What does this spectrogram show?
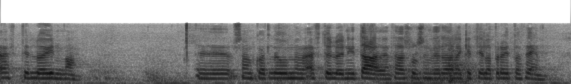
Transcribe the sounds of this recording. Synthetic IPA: ɛft̪ɪɾlœːɥna | samkʰat̪lɛɣʏmʏmɛ̰ft̪ɪɾlœːɥnit̪aːɣɛnθaðɛɾsosɛmvɛːɾʏðalacːɪt̪ʰɪlaðpɾeːjt̪aθejm

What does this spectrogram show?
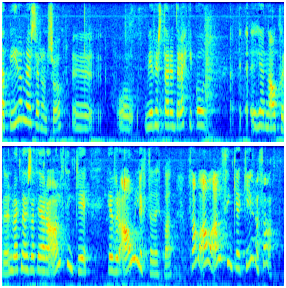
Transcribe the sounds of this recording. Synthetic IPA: aðpiːðamɛθɛsːaɾansɔhk | ɔ̰ɣmjɛɾ̥fɪnst̪θaɾejnt̪aɾɛhcɪkoːwð | çjɛt̪naaːwkʰvɛɾðʏnvɛknaθɛs̬ːaðθɛɣaɾa̰ʔa̰lθiɲcɪ | hɛvʏɾa̰ːwlɪxt̪aðehkvað | θawawalθiɲcɪaðcɛːɾaθaθ

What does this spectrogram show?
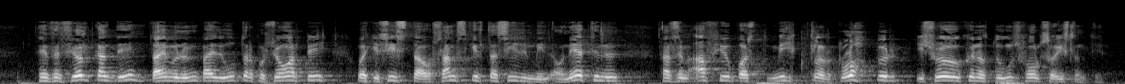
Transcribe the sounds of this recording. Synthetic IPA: θejmfɪɾɪɾfjœlt̪̚kant̪ɪt̪aːjmʏnʏmpaːjðɪuːt̪ɾapɔsjoːwnar̥pɪ | ɔɣɛhcɪsist̪awsamscɪft̪asiːðʏma̰wnɛːt̪ʰɪnʏ | θaɾ̥sɛma̰fhowpast̪mɪhklaɾklɔhpʏɾisœːɣʏkʰʏnat̪uunsfowlsawist̪lant̪ɪ̥

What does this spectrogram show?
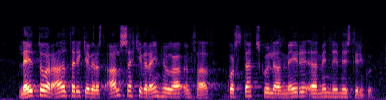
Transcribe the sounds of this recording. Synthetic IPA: leːjðt̪ɔːɣaɾaːðɪlt̪ajɾɪcɛːvɪɾast̪alsɛhcɪvɛːɾaejnɦœːɣaʏmθaðkʰvɔɾ̥t̪st̪ɛm̥t̪skœːlɪaðmeːjɾɪɛɣaðmɪnːɪmɪðst̪iːɾiŋkʏ

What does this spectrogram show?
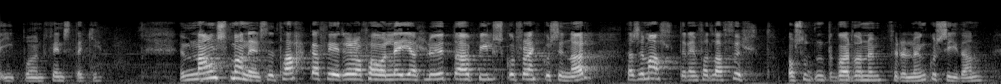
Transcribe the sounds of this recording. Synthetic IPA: iːpɔðʏnfɪnst̪ɛhcɪ | ʏmnawnsmanːɪnsɛnt̪ʰahkafɪɾɪɾaðfaːwaleːjal̥ʏːt̪aːpiːlskowɾ̥fɾajŋ̥kʏsɪnːaɾ̥θasɛmal̥t̪ɛɾejnfat̪laafʏl̥t̪ | awsut̪nʏnt̪akɔɾðanʏmfɪɾɪɾlœɥŋkʏsiːðan

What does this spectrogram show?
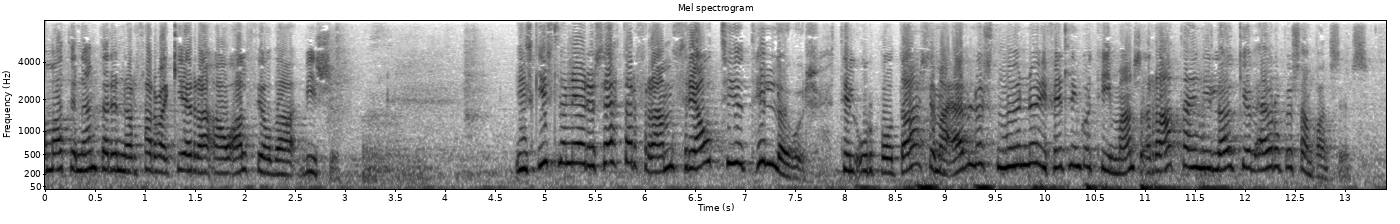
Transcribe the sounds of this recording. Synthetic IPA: maːt̪ɪnɛmt̪aɾɪnːaɾ̥θaɾvaðcɛːɾaʔawalfjowðaviːsʏ̰ | iscist̪lʏnɪɛɾʏsɛht̪aɾ̥fɾamθɾjaːwt̪ʰiːʏt̪ʰɪlːœːɣʏ̰ɾ̥t̪ʰɪluɾpoːwt̪asɛːmaɛvlœst̪mʏːnʏifɪt̪liŋkʏt̪ʰiːmansraːt̪ajɪnilœɣcœvɛvɾowpʏsampant̪sɪ̰ns

